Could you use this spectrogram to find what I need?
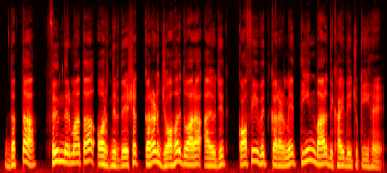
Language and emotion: Hindi, neutral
